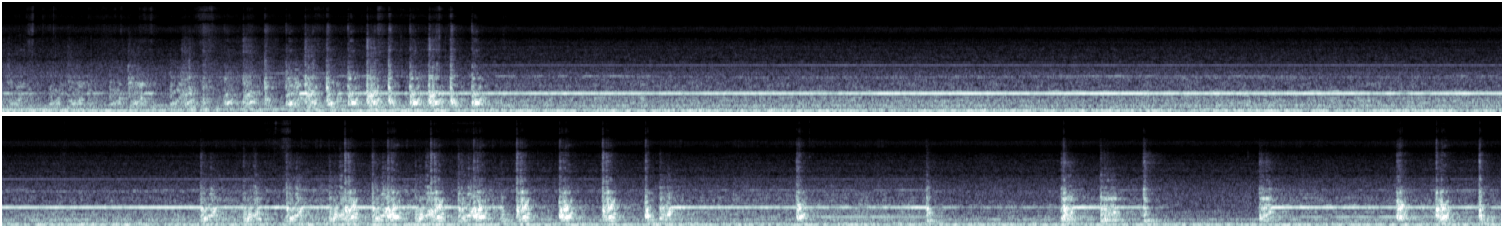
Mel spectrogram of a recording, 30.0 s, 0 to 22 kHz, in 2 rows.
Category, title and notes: Soundscapes > Indoors
Immunoanaylyzer idling noises
Beeping and grinding noises that come from the machine when it is idling. An ELISA VIDAS immunoanalyzer. I took the recording with my iphone 14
